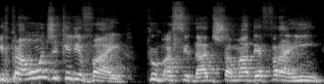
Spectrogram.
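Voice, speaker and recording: A man talks with a high pitch. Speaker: bible teacher. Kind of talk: lecture.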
